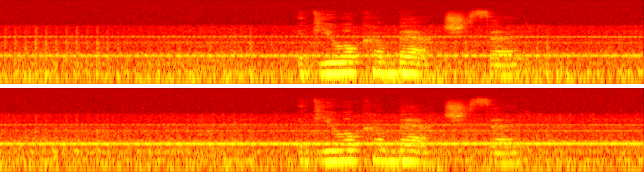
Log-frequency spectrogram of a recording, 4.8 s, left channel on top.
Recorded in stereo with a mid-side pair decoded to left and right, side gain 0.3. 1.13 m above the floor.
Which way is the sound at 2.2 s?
45° left.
